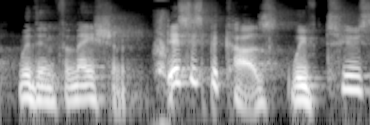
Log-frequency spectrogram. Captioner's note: page whips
